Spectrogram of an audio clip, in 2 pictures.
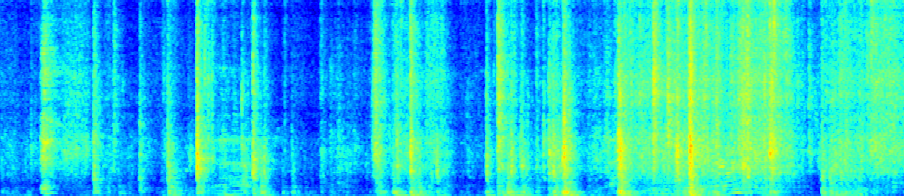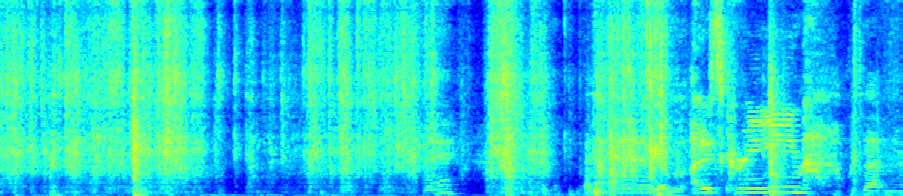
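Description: Irregular knocks, clunks and rustles of frozen food packages and plastic freezer bins being handled and moved around in a side-by-side freezer.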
